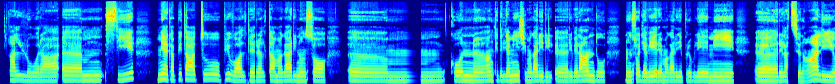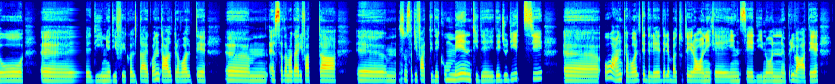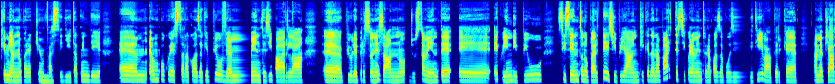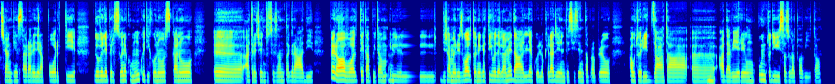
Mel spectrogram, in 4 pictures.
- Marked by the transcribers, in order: drawn out: "uhm"; distorted speech; tapping
- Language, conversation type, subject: Italian, advice, Come posso affrontare la paura di rivelare aspetti importanti della mia identità personale?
